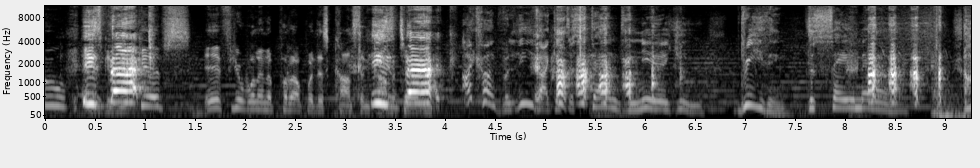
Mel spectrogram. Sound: laughs

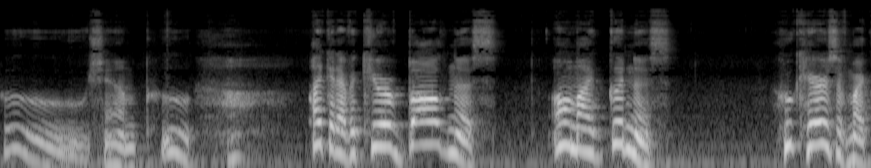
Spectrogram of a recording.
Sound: gasp

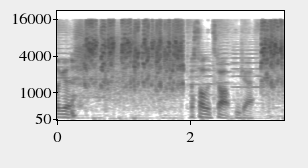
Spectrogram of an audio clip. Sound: tape screeches

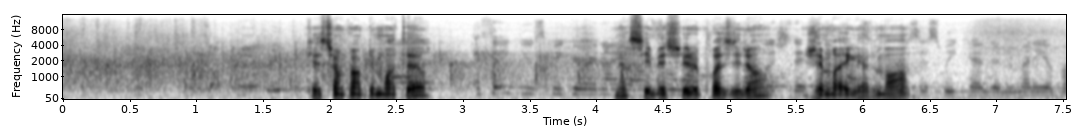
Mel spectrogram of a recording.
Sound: applause

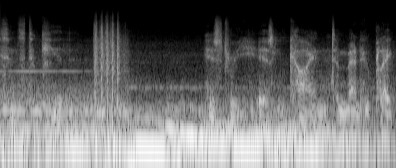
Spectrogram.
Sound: gun fires

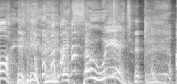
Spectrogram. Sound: men laughing

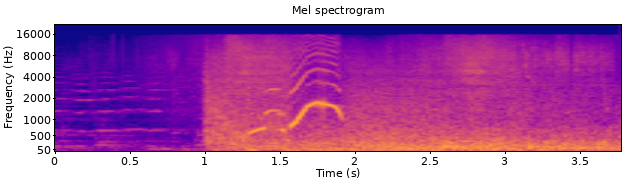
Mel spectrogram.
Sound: screams

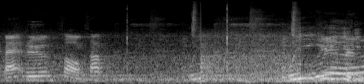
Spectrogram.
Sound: slap!

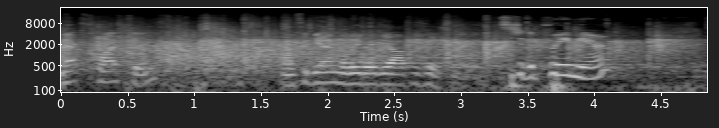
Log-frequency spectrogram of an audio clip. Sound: applause

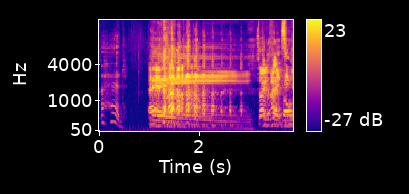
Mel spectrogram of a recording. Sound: frosty laughter

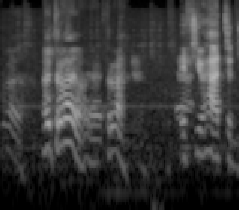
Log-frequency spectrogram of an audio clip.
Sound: speaking in Korean

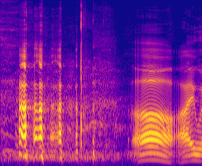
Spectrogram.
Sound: laugh

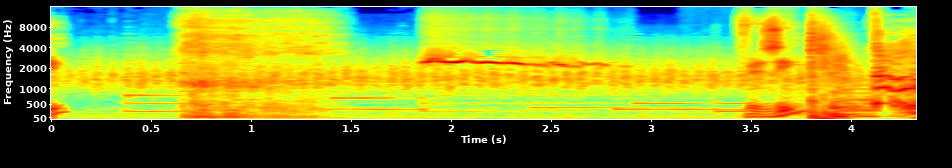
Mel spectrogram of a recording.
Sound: snoring

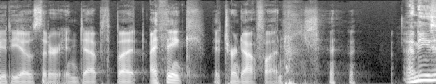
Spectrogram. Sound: laughs

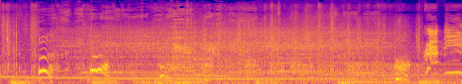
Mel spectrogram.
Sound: evil Clown Laughter

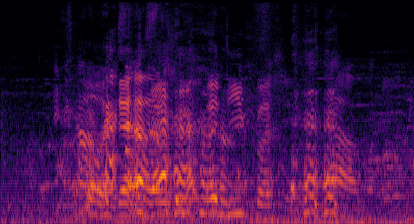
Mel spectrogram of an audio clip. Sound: laughs

